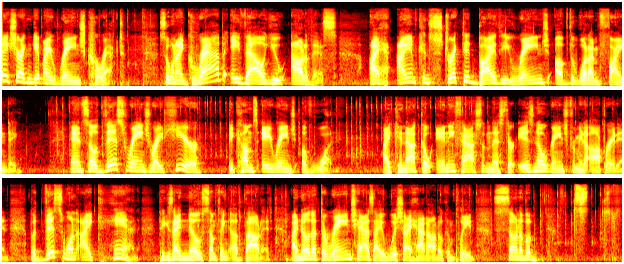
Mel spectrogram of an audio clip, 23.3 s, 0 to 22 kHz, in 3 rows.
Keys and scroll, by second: 0.0-1.1 typing, 8.8 ctrl+c, 8.9-12.2 typing, 12.4 ctrl+c, 12.6 ctrl+c, 12.6 ctrl+c, 12.8 ctrl+c, 13.3-15.4 typing, 17.8-23.2 typing.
